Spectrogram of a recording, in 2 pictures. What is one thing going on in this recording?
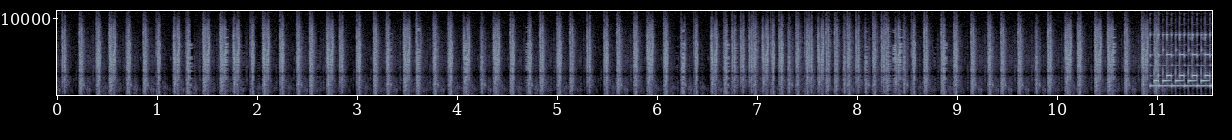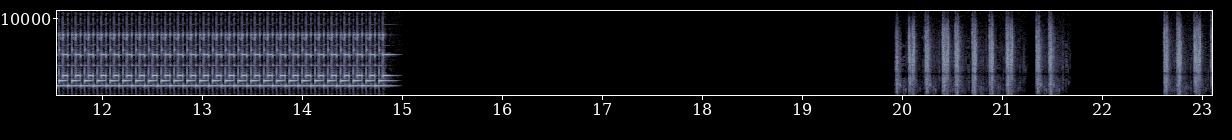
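Quick light footsteps patter rapidly.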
